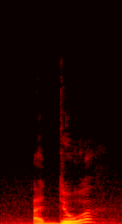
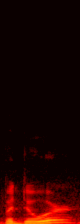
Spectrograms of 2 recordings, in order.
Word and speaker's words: adieu: So we say adieu. How do you say that? Badur? Adore? – Adieu. – Adieu? Bid adieu? – I bid you adieu.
